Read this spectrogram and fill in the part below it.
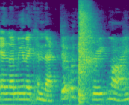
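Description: A single sharp sneeze bursts out in the middle of someone's steady talk during a drawing session, loud and brief, with speech continuing right after.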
